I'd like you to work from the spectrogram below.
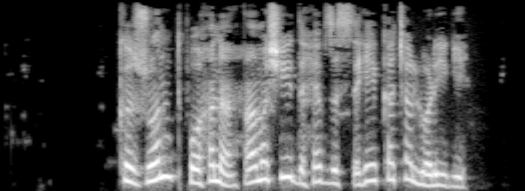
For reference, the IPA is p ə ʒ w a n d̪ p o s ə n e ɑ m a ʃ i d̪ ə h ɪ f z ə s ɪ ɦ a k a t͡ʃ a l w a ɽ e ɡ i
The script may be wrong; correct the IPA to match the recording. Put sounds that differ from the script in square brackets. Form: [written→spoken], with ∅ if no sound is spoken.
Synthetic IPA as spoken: [p→k] ə ʒ w a n d̪ p o [s→h] ə n [e→a] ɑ m a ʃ i d̪ ə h ɪ f z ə s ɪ ɦ [a→e] k a t͡ʃ a l w a ɽ e ɡ i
